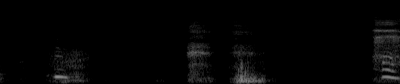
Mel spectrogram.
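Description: A person sighing and breathing out heavily, about four short breaths with silence between them.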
